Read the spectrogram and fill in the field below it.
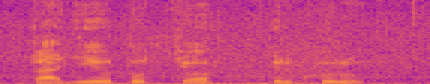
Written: tajiototcOrtirkHuru

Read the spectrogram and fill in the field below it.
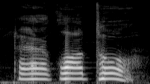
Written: THErkOtho

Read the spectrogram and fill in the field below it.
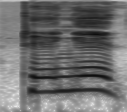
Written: THEngeTl

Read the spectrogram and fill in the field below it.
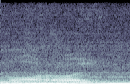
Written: mOrOi

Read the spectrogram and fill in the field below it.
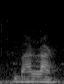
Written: balaT

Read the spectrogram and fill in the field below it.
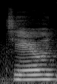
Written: ceo

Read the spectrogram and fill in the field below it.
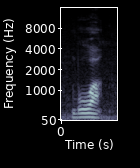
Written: bua

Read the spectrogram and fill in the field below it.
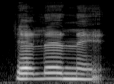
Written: cElene

